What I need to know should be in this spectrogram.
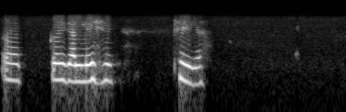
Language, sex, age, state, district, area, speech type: Dogri, female, 45-60, Jammu and Kashmir, Reasi, urban, conversation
